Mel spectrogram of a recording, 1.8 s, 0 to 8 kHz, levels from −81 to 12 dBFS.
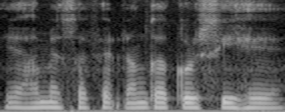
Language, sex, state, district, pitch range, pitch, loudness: Hindi, male, Arunachal Pradesh, Longding, 125-130 Hz, 130 Hz, -16 LUFS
